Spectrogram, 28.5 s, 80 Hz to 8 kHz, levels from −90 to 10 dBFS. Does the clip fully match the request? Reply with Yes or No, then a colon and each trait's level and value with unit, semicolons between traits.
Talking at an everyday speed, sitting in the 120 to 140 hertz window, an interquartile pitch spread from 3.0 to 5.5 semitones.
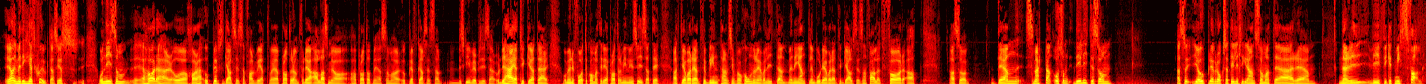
No: fast, 230 wpm; low, 125 Hz; average, 4.9 semitones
